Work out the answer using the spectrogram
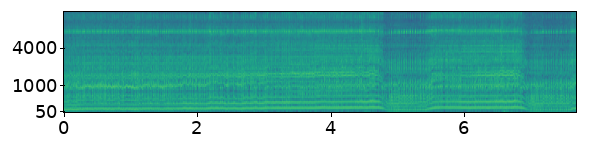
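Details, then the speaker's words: Vintage 1999 Traxxas T-Maxx nitro engine: high buzzy note holds then sags sharply and picks back up, speeding up then shutting down; massive leak at front crankshaft bearing of crankcase, with unburned fuel dripping from it. "well that explains the situation that explains why it seems to speed up and then just shut down because we have ourselves a massive leak it looks like right over there from the crankshaft bearing"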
